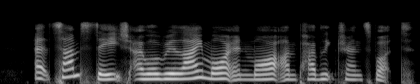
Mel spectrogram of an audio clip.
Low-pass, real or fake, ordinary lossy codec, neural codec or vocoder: 7.2 kHz; fake; none; codec, 24 kHz, 1.2 kbps, DualCodec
